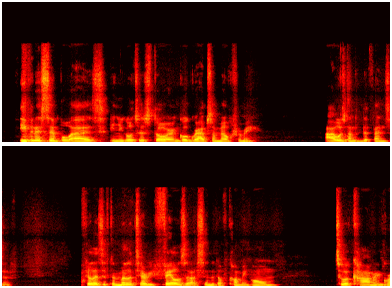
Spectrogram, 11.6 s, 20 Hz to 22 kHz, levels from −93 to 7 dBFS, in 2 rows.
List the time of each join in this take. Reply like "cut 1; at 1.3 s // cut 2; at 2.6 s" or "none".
cut 1; at 1.6 s // cut 2; at 5.2 s // cut 3; at 7.0 s // cut 4; at 9.0 s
